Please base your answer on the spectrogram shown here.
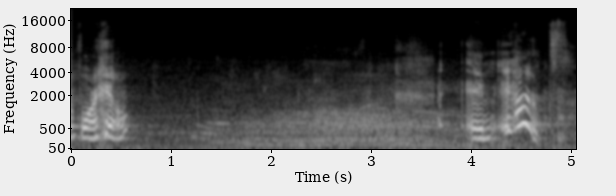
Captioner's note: audience groans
